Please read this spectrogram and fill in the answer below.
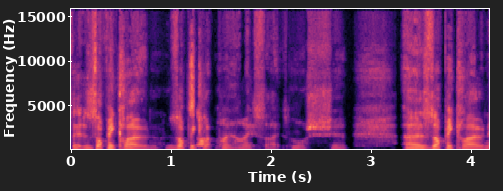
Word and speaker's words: zopiclone: Lisa James, Russ, if all else fails, ask your GP for a low dose of Zopicon. Zopicon. What the hell? How do I pronounce it? Zopiclone.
